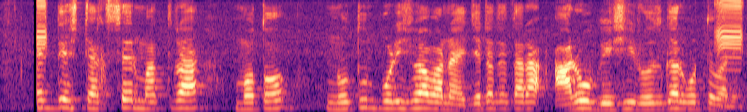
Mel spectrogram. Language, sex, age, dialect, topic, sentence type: Bengali, male, 18-24, Western, banking, statement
